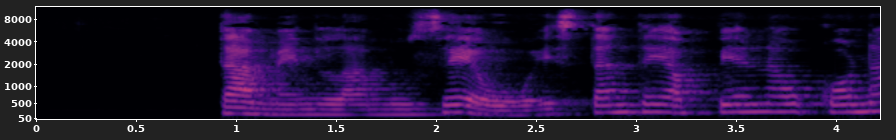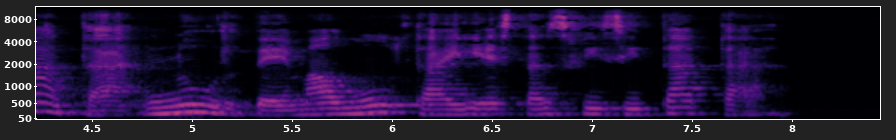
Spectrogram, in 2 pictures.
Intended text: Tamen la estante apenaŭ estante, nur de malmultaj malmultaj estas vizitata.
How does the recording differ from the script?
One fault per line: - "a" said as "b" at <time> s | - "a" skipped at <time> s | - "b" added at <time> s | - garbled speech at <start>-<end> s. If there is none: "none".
- "muzeo" added at 1.7 s
- "estante" said as "konata" at 4.0 s
- "malmultaj" skipped at 6.3 s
